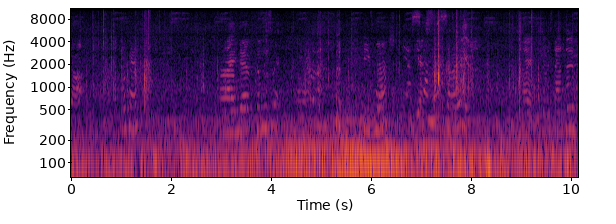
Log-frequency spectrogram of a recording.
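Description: Indistinct voices talking in snatches over a steady low rumble, with a few light knocks.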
